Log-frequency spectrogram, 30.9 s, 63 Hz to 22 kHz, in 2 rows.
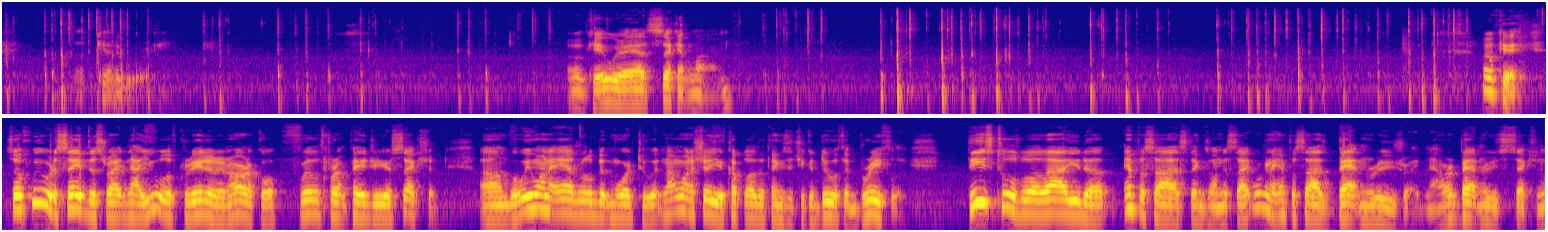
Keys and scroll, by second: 0.0-5.0 typing, 7.3-14.7 typing.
